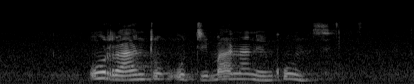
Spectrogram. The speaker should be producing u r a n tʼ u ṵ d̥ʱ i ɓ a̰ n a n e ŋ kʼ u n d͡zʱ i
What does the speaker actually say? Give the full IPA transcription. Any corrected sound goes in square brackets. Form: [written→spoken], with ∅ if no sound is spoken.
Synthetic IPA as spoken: u r a n tʼ u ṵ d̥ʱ i ɓ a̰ n a n e ŋ kʼ [u→uː] n d͡zʱ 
